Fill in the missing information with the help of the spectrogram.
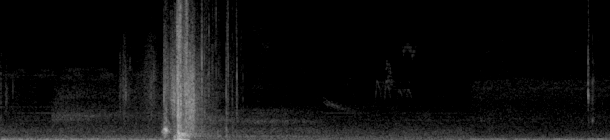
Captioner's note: whacking and crunching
